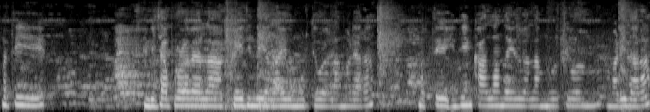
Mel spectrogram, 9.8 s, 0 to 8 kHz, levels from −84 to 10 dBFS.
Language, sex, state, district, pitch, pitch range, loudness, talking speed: Kannada, male, Karnataka, Bijapur, 185 Hz, 180-205 Hz, -18 LUFS, 90 wpm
